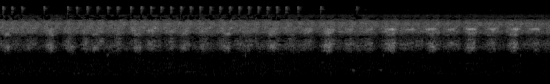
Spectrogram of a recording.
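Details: Many cicadas calling together in summer: a dense, continuous high shrill buzz pulsing rapidly and steadily, with slightly louder surges toward the end and no other sounds.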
